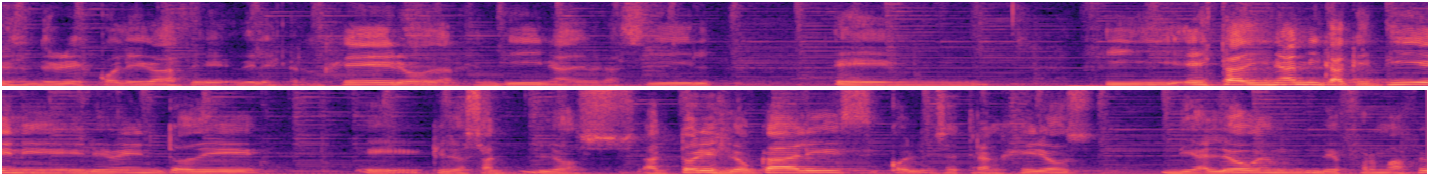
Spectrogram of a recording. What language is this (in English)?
Spanish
